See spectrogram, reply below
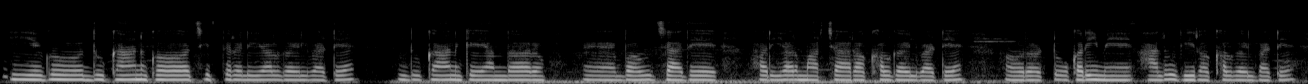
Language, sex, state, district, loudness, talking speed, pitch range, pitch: Bhojpuri, female, Uttar Pradesh, Deoria, -26 LUFS, 115 wpm, 200-210 Hz, 205 Hz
